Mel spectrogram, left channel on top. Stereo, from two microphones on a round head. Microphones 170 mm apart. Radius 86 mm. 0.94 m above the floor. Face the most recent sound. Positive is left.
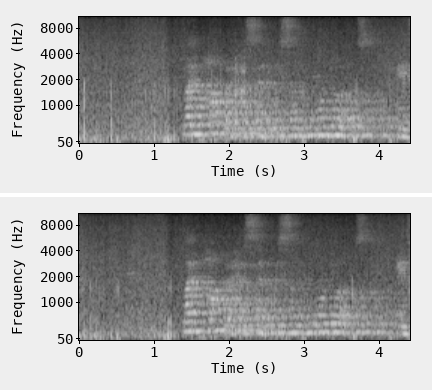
turn(degrees=-65)  # may be behind; listen again after turning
